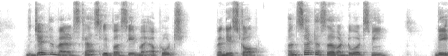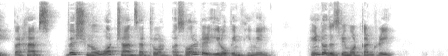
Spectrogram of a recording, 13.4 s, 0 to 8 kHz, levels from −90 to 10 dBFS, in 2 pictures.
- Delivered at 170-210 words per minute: No, average, 145 wpm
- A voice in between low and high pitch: Yes, medium, 170 Hz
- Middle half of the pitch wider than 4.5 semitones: Yes, average, 4.9 semitones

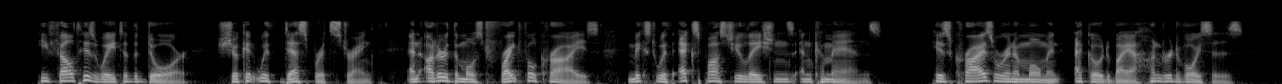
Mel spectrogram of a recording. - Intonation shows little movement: No, wide, 5.5 semitones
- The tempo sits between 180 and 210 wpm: No, average, 160 wpm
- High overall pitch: No, low, 120 Hz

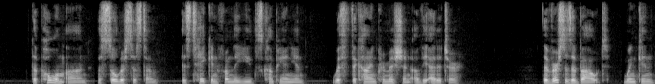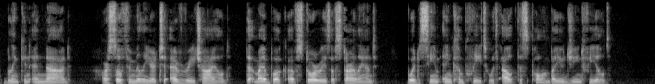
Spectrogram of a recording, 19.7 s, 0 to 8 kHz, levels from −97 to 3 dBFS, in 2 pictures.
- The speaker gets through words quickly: No, average, 145 wpm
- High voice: No, low, 130 Hz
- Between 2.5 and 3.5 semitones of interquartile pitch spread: Yes, average, 3.0 semitones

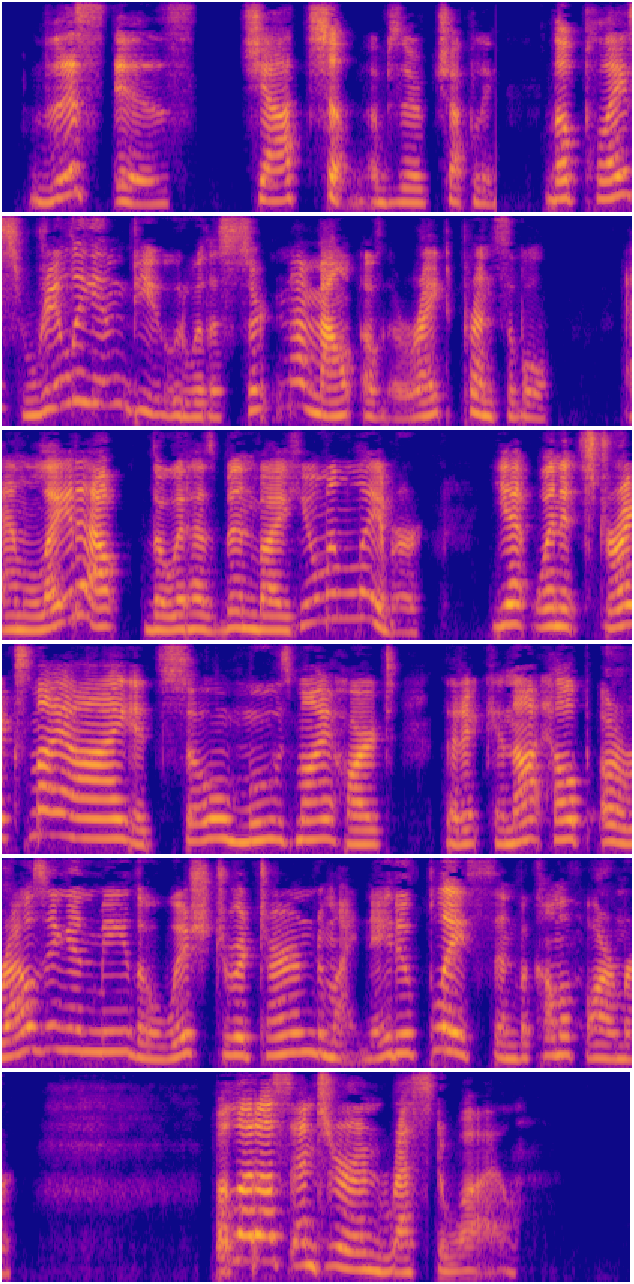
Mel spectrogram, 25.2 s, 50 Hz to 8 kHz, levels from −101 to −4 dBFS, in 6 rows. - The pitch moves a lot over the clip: Yes, wide, 5.8 semitones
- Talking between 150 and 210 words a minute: Yes, average, 155 wpm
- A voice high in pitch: Yes, high, 240 Hz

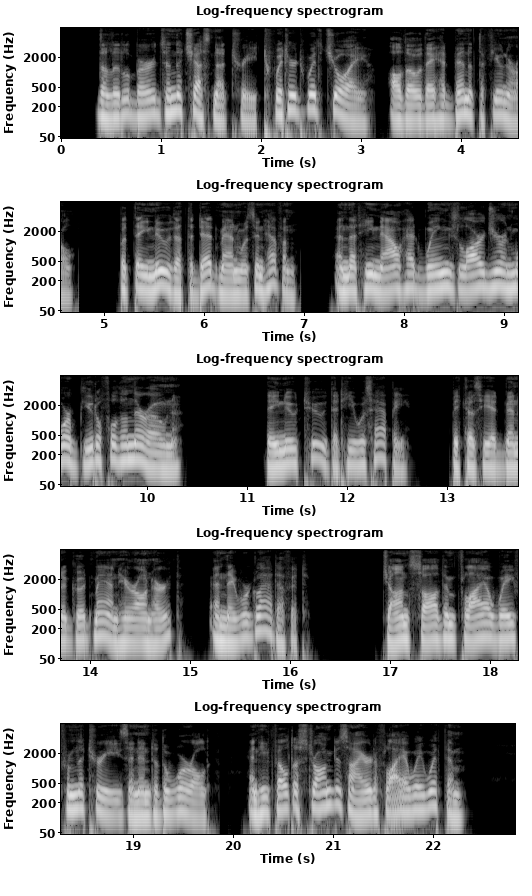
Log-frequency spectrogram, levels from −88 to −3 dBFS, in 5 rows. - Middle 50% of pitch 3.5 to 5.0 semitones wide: Yes, average, 4.5 semitones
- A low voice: Yes, low, 125 Hz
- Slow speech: No, fast, 225 wpm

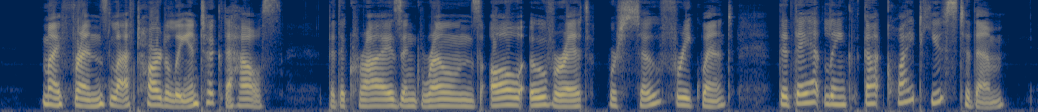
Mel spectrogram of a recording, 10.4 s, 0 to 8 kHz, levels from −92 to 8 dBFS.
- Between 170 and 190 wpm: No, average, 160 wpm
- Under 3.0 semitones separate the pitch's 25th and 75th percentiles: No, average, 4.2 semitones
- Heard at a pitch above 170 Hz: Yes, medium, 185 Hz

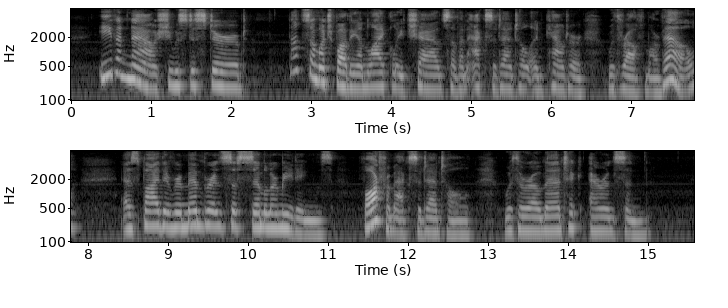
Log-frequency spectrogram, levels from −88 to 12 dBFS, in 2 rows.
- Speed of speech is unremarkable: No, slow, 125 wpm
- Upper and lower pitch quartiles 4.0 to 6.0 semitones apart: Yes, average, 4.4 semitones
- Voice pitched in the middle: Yes, medium, 175 Hz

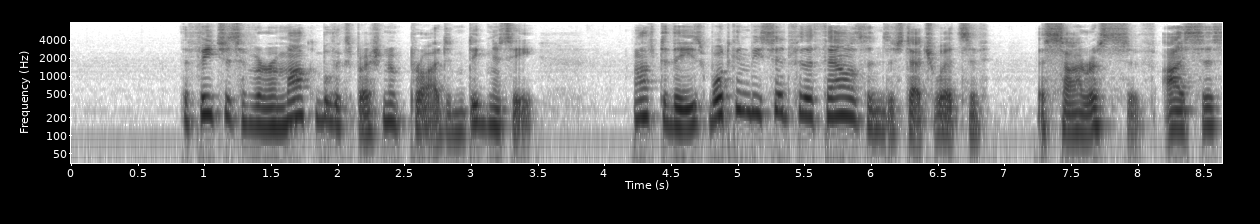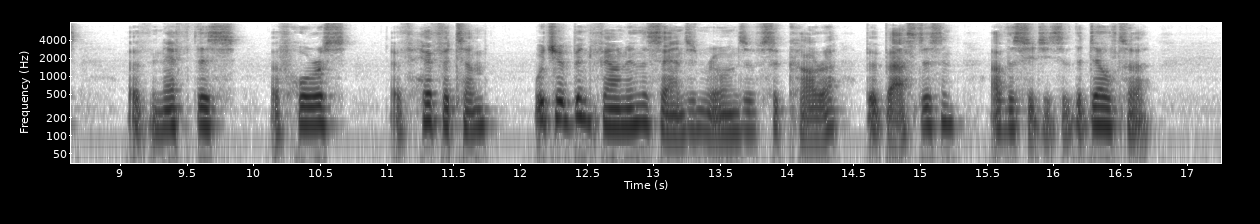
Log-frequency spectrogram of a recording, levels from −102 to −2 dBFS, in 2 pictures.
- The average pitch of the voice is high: No, medium, 150 Hz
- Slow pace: No, average, 170 wpm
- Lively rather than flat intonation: No, average, 4.9 semitones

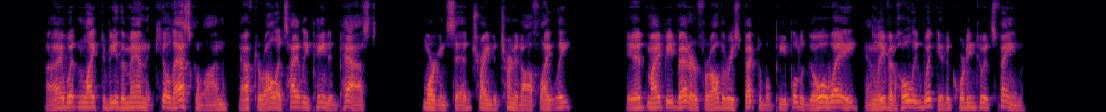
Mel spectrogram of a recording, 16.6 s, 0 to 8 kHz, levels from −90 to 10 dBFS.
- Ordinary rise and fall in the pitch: Yes, average, 4.0 semitones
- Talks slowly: No, average, 165 wpm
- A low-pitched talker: Yes, low, 130 Hz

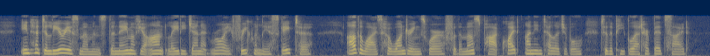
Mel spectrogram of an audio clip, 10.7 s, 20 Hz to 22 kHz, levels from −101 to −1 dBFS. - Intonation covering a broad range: No, average, 2.8 semitones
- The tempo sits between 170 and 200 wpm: Yes, average, 175 wpm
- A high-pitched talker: Yes, high, 200 Hz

